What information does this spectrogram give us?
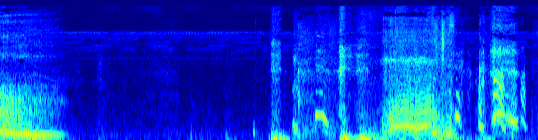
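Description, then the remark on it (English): Faint, steady cricket chirping fills a quiet lull, after a brief burst of low noise at the start; then a voice takes over with expressive, warbling vocal sounds and no clear words. “You hear the crickets?”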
